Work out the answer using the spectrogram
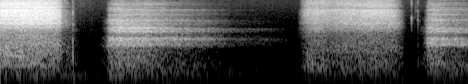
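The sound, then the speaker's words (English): Deep breathing in and out, with loud, airy breaths alone and no talk. Slow rushing inhales and exhales alternate in a few long strokes, separated by short quiet pauses. “they could just be breathing in and out for three counts, or just deep breaths.”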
